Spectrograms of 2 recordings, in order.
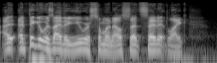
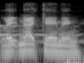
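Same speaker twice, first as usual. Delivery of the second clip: ordinary talk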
